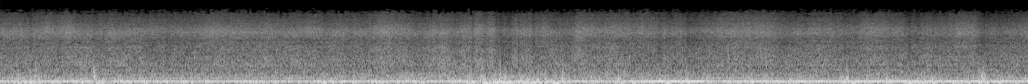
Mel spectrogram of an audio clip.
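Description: Water splashes and rushes against a boat's hull.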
